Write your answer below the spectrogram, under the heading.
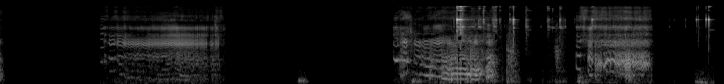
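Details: Male dog shut away from a female in heat in the next room cries in a long high whine, then a broken run of wavering whimpers and yelps, with a few short sharp sounds, inside a house.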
